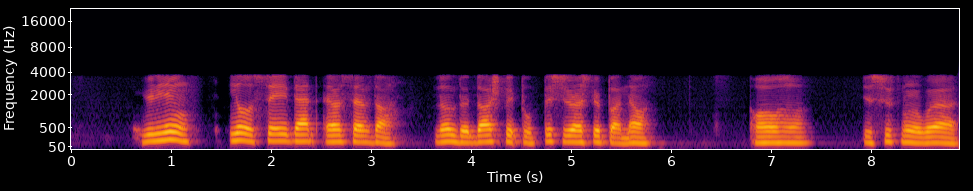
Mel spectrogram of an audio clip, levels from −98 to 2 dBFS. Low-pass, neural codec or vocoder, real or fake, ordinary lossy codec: 3.6 kHz; codec, 16 kHz, 0.5 kbps, FunCodec, trained on Chinese and English, 25 frames a second; fake; none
